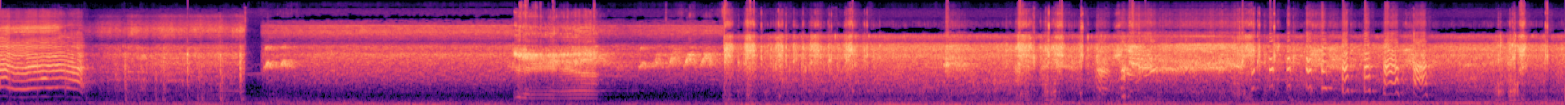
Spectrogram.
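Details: Goats give short, quavering bleats while begging for popcorn, over a loud rustling, clattering background.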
